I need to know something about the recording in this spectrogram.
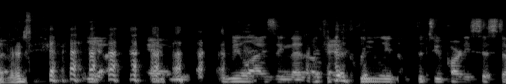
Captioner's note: laughing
